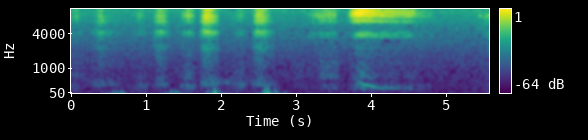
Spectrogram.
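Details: Charlie the dog, sleeping on his back, makes quick snuffling snorts, several in two seconds, then a long whistling wheeze that slides downward in pitch, with low rumbling breaths beneath.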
